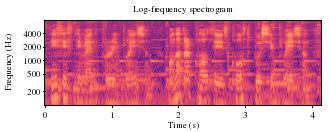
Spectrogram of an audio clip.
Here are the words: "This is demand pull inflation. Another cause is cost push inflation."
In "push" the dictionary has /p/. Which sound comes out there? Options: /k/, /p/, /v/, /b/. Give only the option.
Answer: /b/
